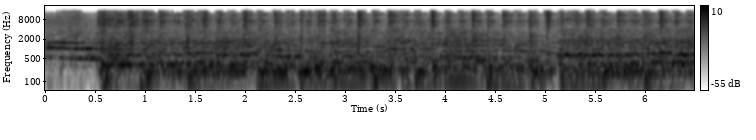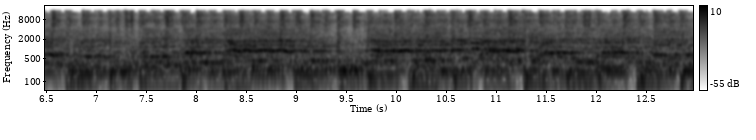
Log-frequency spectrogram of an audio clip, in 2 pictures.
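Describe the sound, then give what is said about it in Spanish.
The Formula 1 motor racing theme is played on Spanish guitar with flamenco hand clapping. The music is loud and continuous, and crisp claps keep a steady rhythm all the way through. “Es la sintonía de la Fórmula 1, pero pues eso, con guitarra, con palma”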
